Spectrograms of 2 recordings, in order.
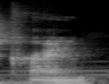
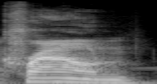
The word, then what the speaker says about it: crayon: knows it or not official pronunciation you know it's crayon yeah well i i don't think i've ever said it like crown i don't ever think i've said it like crown in my entire life um until just now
